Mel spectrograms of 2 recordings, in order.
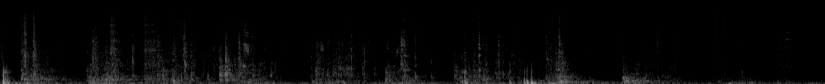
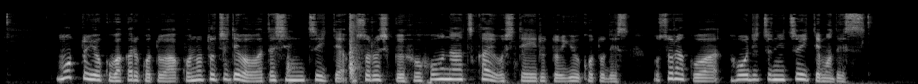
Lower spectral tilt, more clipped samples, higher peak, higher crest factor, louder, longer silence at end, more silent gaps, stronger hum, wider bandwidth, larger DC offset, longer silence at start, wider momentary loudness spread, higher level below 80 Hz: about the same, -5 dB/octave vs -5 dB/octave; neither; second, -22 dBFS vs -4 dBFS; first, 28 dB vs 20 dB; second, -51 LUFS vs -23 LUFS; second, 0 s vs 0.55 s; neither; neither; first, 16 kHz vs 11.5 kHz; neither; second, 0 s vs 0.55 s; first, 15 LU vs 8 LU; about the same, -52 dBFS vs -56 dBFS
